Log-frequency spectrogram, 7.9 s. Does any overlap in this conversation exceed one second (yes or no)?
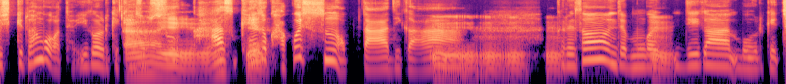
yes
